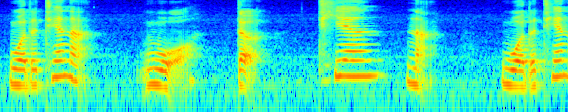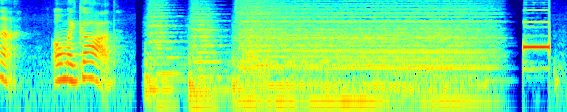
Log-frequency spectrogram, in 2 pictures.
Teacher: When “啊” is placed after the “-n” sound, in connected speech, the “n” sound connects with the “a” sound, so it becomes “哪”.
